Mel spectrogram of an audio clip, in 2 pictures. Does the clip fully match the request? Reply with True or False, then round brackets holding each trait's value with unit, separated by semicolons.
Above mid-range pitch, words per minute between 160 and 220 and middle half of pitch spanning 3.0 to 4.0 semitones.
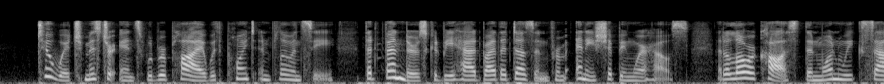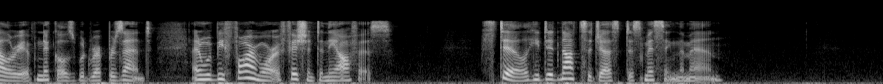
False (205 Hz; 175 wpm; 4.7 semitones)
